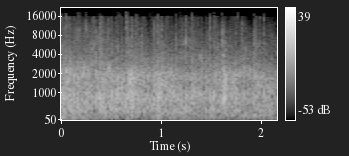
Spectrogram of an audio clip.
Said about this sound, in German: Nehmen wir einen Applaus mit. Vielen, vielen Dank.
